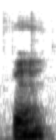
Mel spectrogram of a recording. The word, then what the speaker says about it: pain: Pronunciation is pain, which means bread.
